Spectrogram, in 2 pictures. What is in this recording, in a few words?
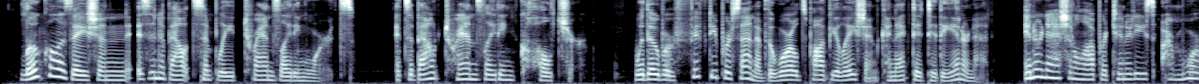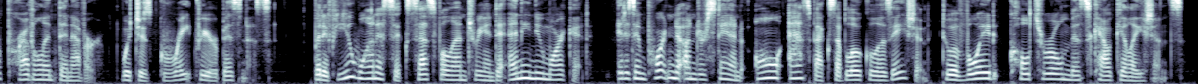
english usa female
